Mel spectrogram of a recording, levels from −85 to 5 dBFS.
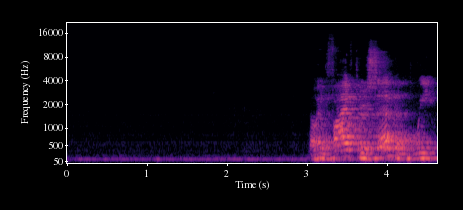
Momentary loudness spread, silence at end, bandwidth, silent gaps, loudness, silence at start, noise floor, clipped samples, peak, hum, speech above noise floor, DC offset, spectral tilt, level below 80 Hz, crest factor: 7 LU; 0 s; 13.5 kHz; none; -28 LUFS; 3.05 s; -60 dBFS; under 0.1%; -14 dBFS; none; 33 dB; under 0.1%; -5.5 dB/octave; -70 dBFS; 18 dB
